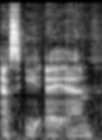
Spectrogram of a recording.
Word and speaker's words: Sean: just don't get how s EAN is pronounced Sean it's the Irish spelling because my grandmother and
